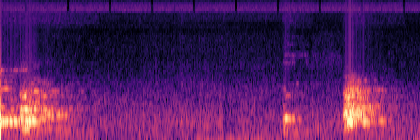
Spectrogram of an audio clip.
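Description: A dog barking, with short barks at the start and again about three seconds in.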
